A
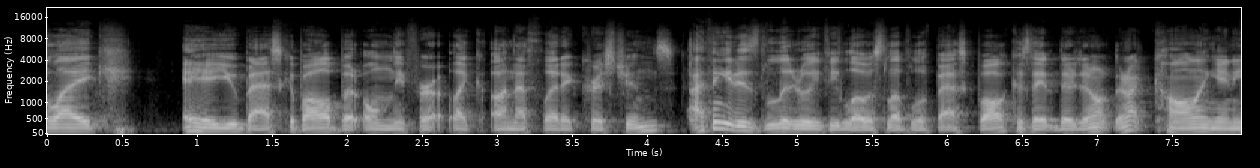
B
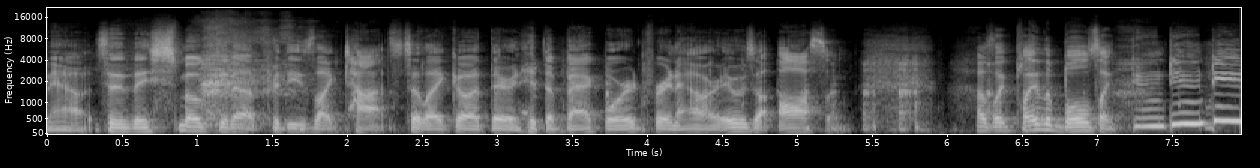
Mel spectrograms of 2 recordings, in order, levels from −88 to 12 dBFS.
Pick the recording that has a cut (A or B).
A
